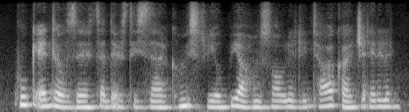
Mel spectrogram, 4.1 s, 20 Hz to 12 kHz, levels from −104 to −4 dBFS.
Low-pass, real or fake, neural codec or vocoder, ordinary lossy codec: 10.8 kHz; fake; codec, 16 kHz in and 24 kHz out, 0.9 kbps, LongCat-Audio-Codec, fine tuned four codebook decoder; Opus, 64 kbps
